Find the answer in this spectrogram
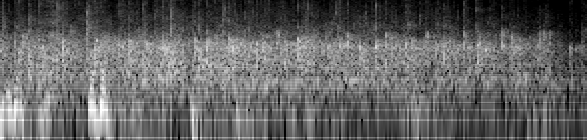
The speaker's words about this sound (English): I wish I could say I wrote this so I could deserve that applause.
